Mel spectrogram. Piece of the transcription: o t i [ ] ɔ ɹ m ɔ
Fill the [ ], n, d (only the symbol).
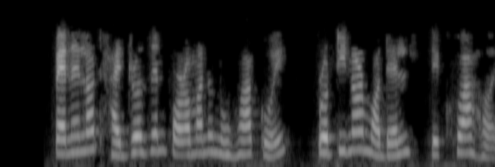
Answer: n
